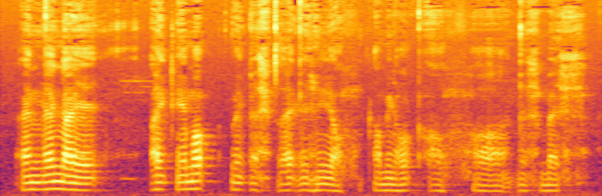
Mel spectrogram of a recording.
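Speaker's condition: Cleft palate and lip; misaligned jaws

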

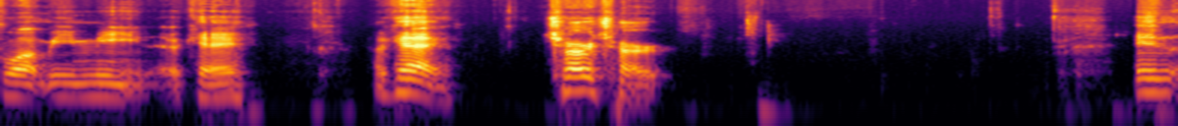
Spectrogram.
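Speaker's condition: Cerebral palsy

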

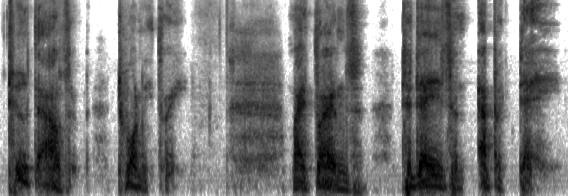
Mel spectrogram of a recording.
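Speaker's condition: Chronic voice problem; stiff voice box

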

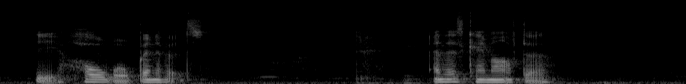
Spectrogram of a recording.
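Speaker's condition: Cerebral palsy; cerebral palsy since birth

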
